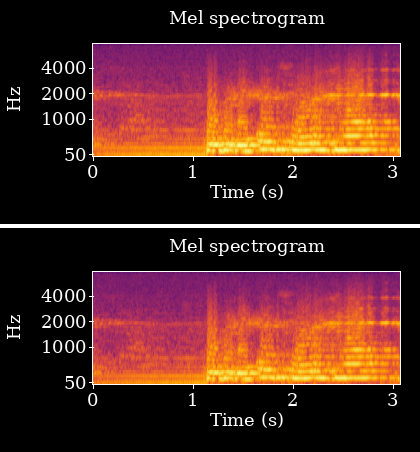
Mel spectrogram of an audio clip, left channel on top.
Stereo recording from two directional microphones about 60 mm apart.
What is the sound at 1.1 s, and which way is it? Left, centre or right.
Music, centre.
